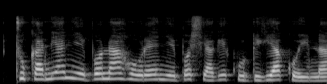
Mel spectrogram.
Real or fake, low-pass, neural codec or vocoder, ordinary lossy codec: fake; 9.9 kHz; vocoder, 22.05 kHz, 80 mel bands, WaveNeXt; none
